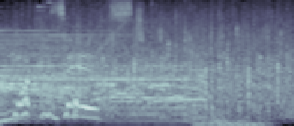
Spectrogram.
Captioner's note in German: Applaus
